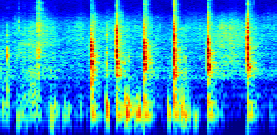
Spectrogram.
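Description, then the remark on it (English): A series of about eight sharp, loud knocks on the door of a house in Los Angeles, landing in an uneven rhythm with brief pauses between the raps. No voices are heard. “Please knock loudly.”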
